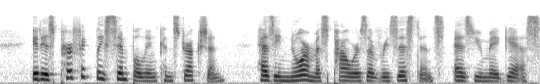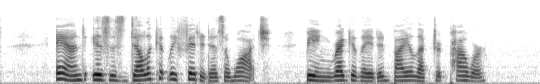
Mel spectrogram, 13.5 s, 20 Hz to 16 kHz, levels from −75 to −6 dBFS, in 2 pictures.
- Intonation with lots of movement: No, average, 3.9 semitones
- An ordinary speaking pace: No, slow, 125 wpm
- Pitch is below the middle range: No, medium, 185 Hz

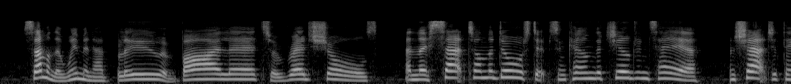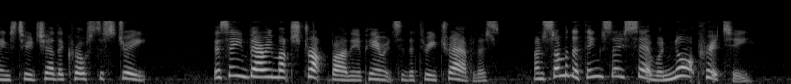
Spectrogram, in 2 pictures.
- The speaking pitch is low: No, high, 240 Hz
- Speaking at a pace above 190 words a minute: Yes, average, 200 wpm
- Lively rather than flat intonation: Yes, wide, 5.7 semitones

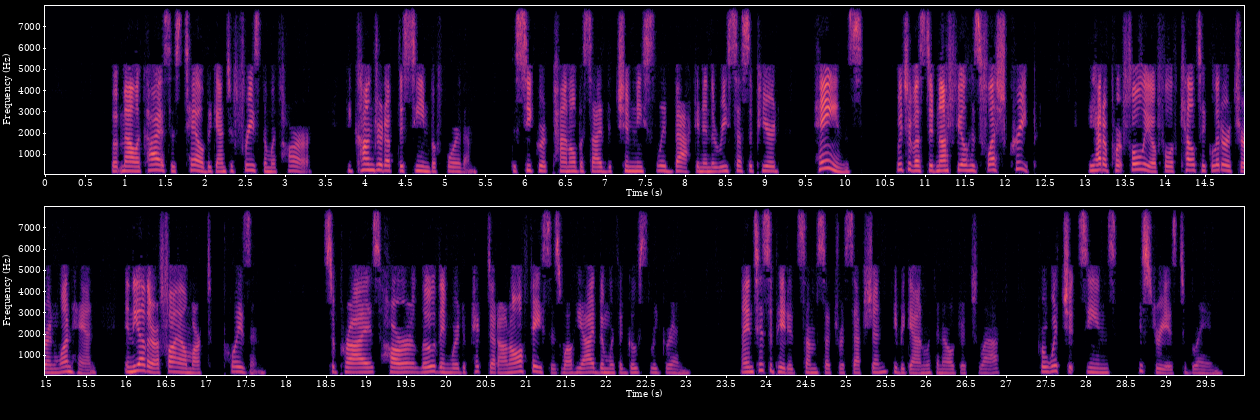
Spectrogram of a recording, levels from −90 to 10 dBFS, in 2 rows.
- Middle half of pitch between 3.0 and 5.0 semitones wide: Yes, average, 3.4 semitones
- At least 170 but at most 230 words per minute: Yes, average, 185 wpm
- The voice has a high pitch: Yes, high, 210 Hz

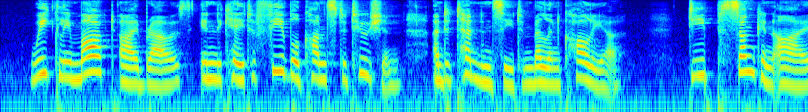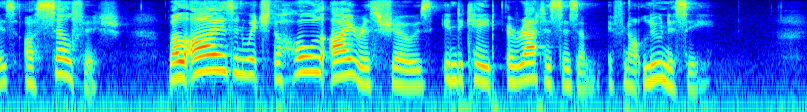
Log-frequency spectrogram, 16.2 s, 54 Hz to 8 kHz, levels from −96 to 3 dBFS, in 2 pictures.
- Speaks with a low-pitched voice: No, high, 235 Hz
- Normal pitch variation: No, wide, 6.2 semitones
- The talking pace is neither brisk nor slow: No, slow, 110 wpm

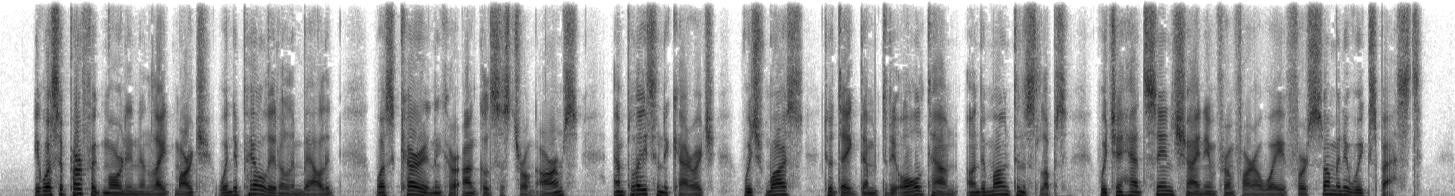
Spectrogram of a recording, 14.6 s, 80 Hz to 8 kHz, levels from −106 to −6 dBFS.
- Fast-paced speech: Yes, fast, 210 wpm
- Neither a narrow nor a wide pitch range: No, wide, 7.2 semitones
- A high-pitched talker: No, low, 115 Hz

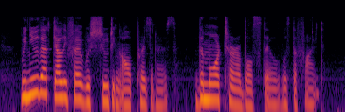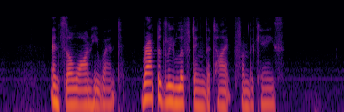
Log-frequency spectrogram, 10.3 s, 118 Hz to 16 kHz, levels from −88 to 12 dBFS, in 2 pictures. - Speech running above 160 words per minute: No, average, 155 wpm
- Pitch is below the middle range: No, medium, 170 Hz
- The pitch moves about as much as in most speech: Yes, average, 4.5 semitones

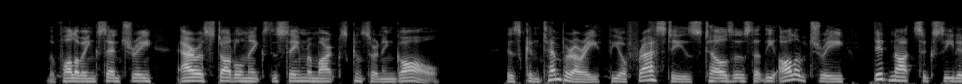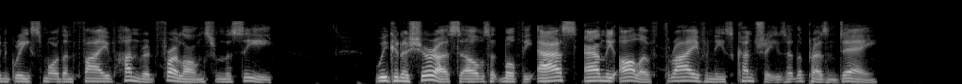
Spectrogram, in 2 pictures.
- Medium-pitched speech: Yes, medium, 145 Hz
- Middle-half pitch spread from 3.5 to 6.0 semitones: Yes, average, 3.9 semitones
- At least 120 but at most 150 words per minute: No, average, 160 wpm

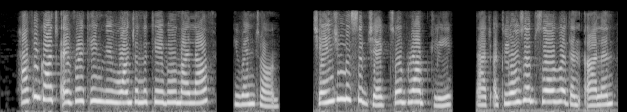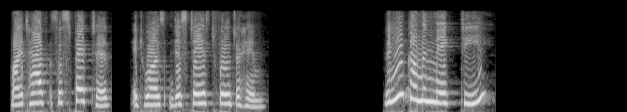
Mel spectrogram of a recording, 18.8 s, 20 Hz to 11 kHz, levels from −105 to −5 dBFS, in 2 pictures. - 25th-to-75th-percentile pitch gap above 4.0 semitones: Yes, average, 4.5 semitones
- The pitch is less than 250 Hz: No, very high, 300 Hz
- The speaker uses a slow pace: Yes, slow, 125 wpm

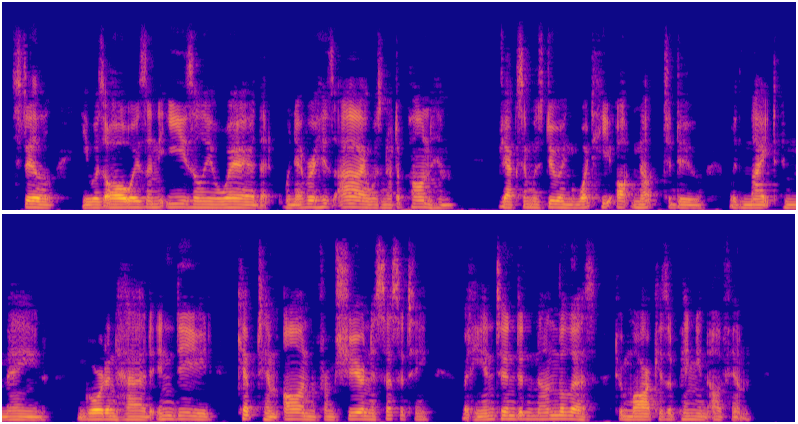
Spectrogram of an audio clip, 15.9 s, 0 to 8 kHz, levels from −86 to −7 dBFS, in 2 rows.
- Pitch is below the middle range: Yes, low, 115 Hz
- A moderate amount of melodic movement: No, narrow, 2.1 semitones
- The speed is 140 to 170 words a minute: No, average, 180 wpm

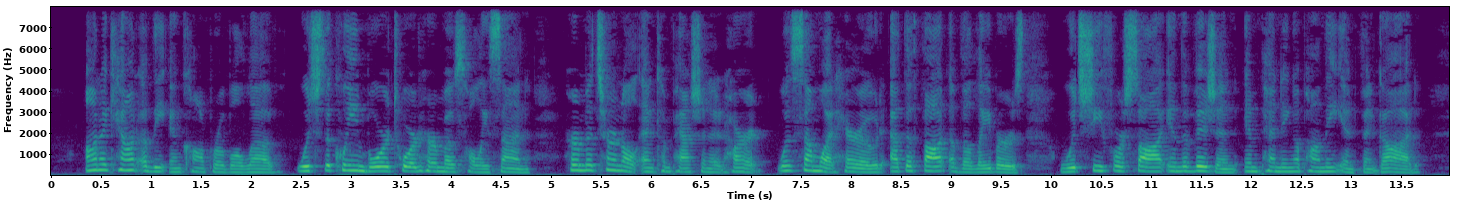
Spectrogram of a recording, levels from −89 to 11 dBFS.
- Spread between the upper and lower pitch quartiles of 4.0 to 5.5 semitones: Yes, average, 4.4 semitones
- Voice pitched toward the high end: Yes, high, 195 Hz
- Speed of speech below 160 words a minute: No, average, 175 wpm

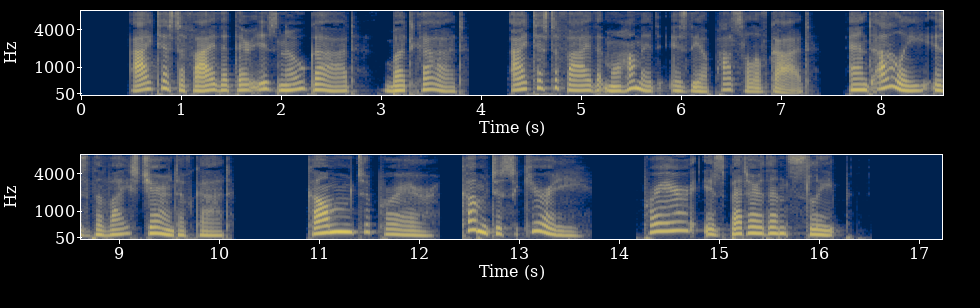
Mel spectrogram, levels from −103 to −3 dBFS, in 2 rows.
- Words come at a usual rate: No, slow, 125 wpm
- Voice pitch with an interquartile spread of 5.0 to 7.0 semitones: Yes, average, 5.3 semitones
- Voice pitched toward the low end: No, medium, 185 Hz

